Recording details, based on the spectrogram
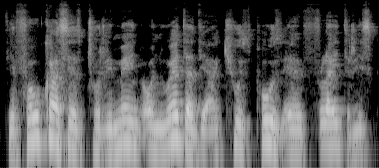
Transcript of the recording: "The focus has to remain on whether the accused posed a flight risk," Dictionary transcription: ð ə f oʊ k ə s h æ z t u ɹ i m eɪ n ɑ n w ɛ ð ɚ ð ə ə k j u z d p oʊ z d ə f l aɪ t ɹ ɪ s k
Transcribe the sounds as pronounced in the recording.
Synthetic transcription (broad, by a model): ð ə f oʊ k ə s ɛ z t u ɹ i m eɪ n ɑ n w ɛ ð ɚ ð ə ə k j u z p oʊ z ə f l aɪ t ɹ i s k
